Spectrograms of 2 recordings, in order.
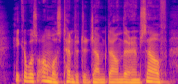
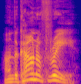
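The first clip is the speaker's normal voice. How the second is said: high, loud shout; yelling; 8 semitones higher, 6 dB louder than usual. Acted. Toughnut yelling the start of the joust. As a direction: shout it across the arena. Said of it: "Toughnut yelled".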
